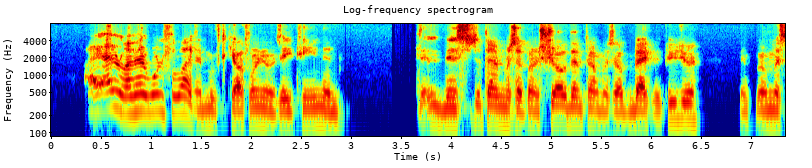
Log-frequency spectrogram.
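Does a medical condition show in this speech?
Yes: Parkinson's disease; long-standing, spinal tumor threatening paralysis removed by Dr. Fedor at Johns Hopkins, Baltimore, broken arm.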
